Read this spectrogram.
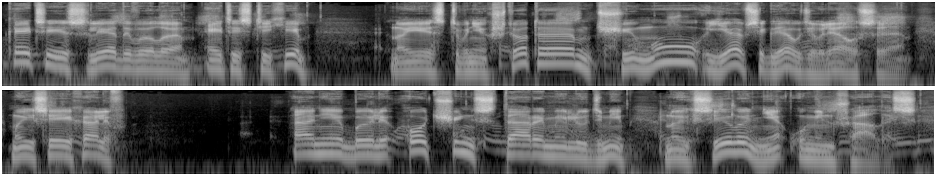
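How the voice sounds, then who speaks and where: A man dubbing an older talk show host, who asks questions and announces segments in a measured way. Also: mid-range voice, very animated.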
